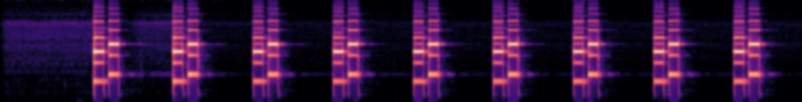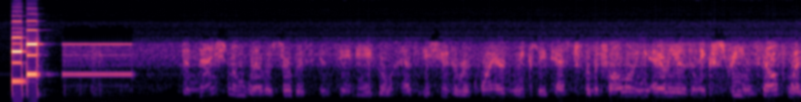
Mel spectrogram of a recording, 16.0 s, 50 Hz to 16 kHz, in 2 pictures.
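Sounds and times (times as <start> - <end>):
electronic two-note chirp: 1.8 - 2.0.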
